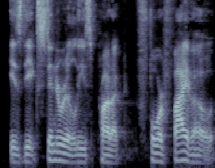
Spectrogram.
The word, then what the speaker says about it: Forfivo: And then the last of our bupropion hydrochloride formulations is the extended release product 450. That's spelled FORFIVO XL. Now, if you say it slowly, 450.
